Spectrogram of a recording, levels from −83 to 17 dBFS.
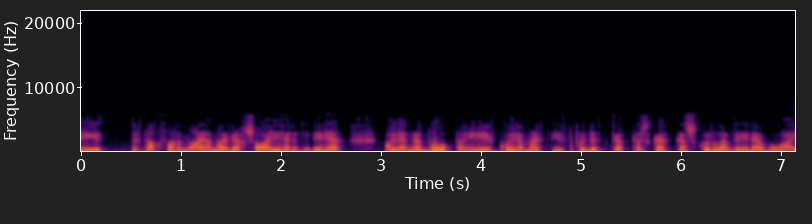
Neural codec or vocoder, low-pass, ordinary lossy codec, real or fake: codec, 16 kHz in and 24 kHz out, 0.8 kbps, FocalCodec, streaming, 65536 codes; 7.2 kHz; MP3, 24 kbps; fake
